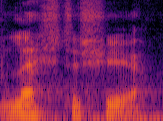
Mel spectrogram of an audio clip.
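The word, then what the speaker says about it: Leicestershire: America and in uh other European places his pronunciation um the one Springs to mind from this game is um leester sheia which is a county and there is a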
